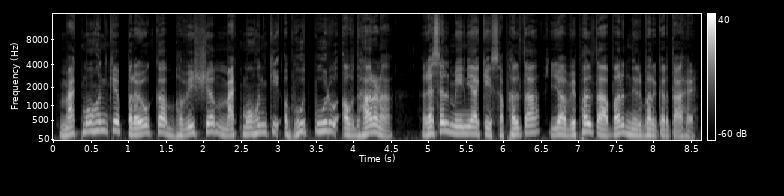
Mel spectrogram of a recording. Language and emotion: Hindi, neutral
